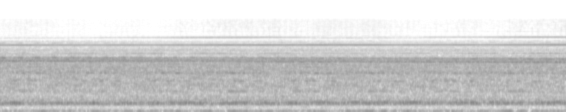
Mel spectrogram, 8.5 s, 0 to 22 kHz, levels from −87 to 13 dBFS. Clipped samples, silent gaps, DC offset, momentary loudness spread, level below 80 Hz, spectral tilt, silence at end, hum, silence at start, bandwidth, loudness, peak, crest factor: under 0.1%; none; under 0.1%; 1 LU; -56 dBFS; -3.5 dB/octave; 0 s; none; 0 s; 11.5 kHz; -39 LUFS; -28 dBFS; 14 dB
